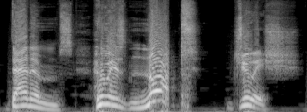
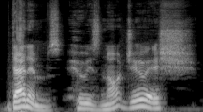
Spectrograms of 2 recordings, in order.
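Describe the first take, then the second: First: The phrase is yelled loudly. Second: The phrase is said at a quieter volume.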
